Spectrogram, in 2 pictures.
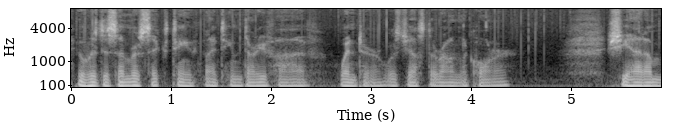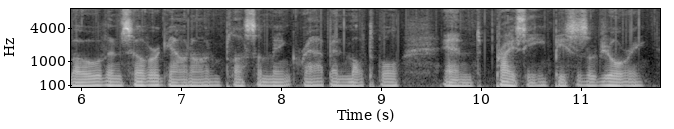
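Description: A man hosts a true crime podcast as an ASMR narrator. His voice is very low and gravelly, with a dark, mellow tone. He phrases things like a formal, theatrical storyteller. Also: monotone, moderate pace. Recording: faint music behind the voice. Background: faint music.

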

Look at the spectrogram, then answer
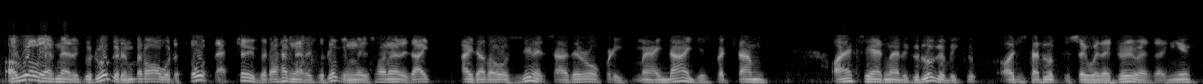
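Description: A man's voice: fairly low pitch, rapid-fire. A man with an Australian accent chatting casually in an interview as a horse trainer, rambling and laconic, often repeating himself. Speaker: harness racing horse trainer being interviewed. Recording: tinny phone line with clear noise.

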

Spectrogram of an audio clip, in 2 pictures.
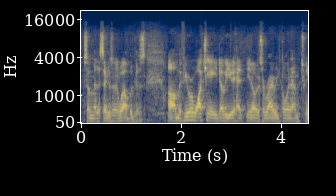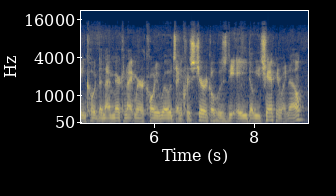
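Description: A man's voice: fairly low pitch, steady tone, fast talker, darkish tone, slight background noise. A young man hosting a casual pop culture podcast, rambling with lots of fillers. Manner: rambling, filler-heavy, eating while talking. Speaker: podcast host.

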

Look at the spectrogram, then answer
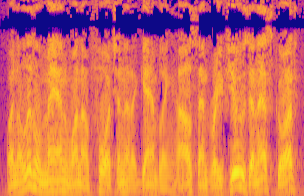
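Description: Very animated and fairly quick, this American man's mid-range voice has a fairly bright tone with a breathy edge. As narrator and solo performer of a detective radio series, he delivers theatrical, hard-boiled first-person narration in old-time radio fashion, and the old recording is noisy.

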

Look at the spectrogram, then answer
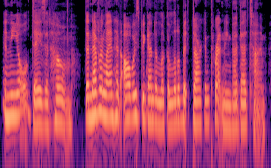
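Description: A woman's voice: low-pitched, a little fast, dry recording. Woman reading a storybook, dry sound. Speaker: audiobook narrator. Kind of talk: storybook narration.

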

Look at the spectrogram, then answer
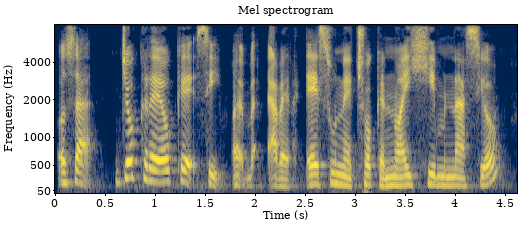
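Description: Speaking in a low-sitting voice with lively intonation and a measured pace, a middle-aged woman with a Mexican accent talks as a guest in a relaxed interview. She founded a fitness studio and talks eagerly, often repeating herself or restarting.

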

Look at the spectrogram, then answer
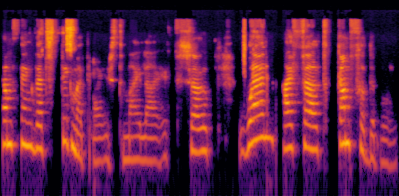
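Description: A woman's voice: on the high side, sing-song. A woman, a diplomatic historian speaking earnestly in an interview about her formative experiences. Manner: slow, measured and earnest. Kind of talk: personal interview answer.

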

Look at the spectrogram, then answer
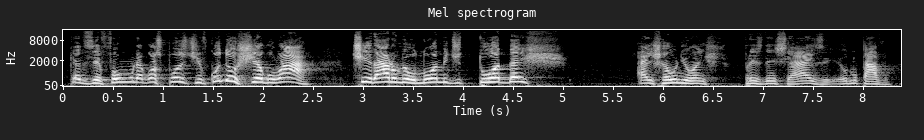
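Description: A Brazilian man with a Brazilian Portuguese accent, a podcast guest telling animated stories, swearing and laughing freely. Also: sits high, moderate pace. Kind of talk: casual storytelling chat.

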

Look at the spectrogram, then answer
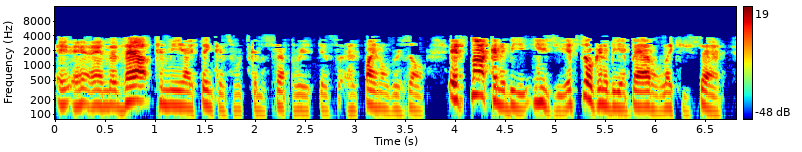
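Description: An earnest man on a podcast who keeps stumbling over his words and restarting as he talks. His voice is a bit high and husky. He sounds off-mic, through a tinny phone line. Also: dry recording, far from the mic. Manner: earnest, emotional, halting with many restarts. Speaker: podcast co-host. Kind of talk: sports podcast chat.

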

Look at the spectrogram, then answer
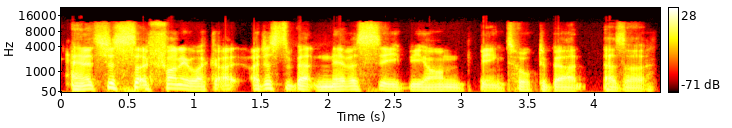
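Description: A man's voice: fairly low pitch, expressive, fairly quick, pushed and bright, no echo. A man co-hosting a finance podcast, talking bluntly and rambling with restarts. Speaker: podcast co-host. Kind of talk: casual finance podcast chat.

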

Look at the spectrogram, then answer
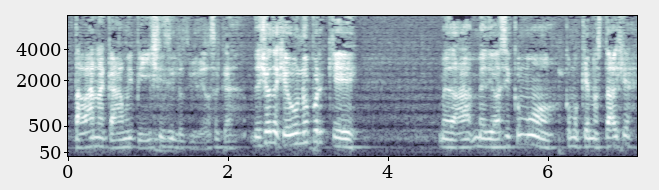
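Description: A man's voice: mid-range voice, normal speed. A young man from Ciudad Juárez, a ska musician telling a story in casual, slangy chat and acting out the voices of the people in it. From Ciudad Juárez, Mexico. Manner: slangy, animated retelling with voiced quotes. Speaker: ska band musician, guest. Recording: distant mic with faint noise.

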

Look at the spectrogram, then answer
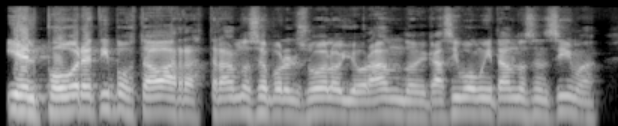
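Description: A man's voice: fairly high pitch, level tone, fast talker. A man hosting a sports podcast, talking casually and breaking into heated rants with plenty of fillers. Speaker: podcast host.

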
